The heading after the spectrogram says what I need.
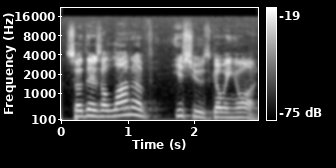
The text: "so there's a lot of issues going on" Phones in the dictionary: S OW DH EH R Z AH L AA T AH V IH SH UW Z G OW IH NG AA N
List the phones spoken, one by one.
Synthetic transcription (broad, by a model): S OW DH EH R Z AH L AA T AH V IH SH UW Z G OW IH NG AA N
